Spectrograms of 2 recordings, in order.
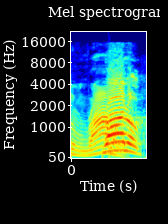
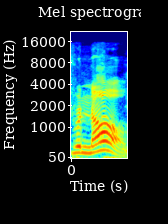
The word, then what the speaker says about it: Ronald: my own yeah and everybody calls Ronald it's not Ronald it's not Ronald its Renault there's nobody from Venezuela named Ron I didn't know it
